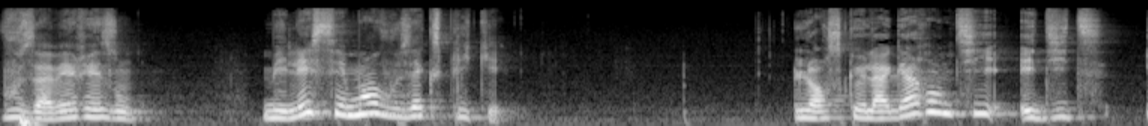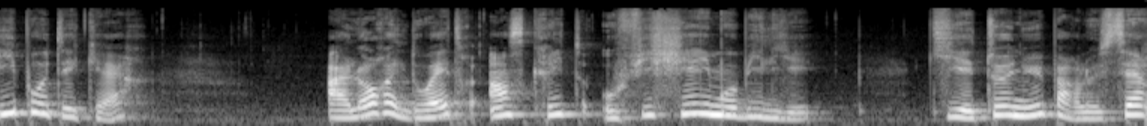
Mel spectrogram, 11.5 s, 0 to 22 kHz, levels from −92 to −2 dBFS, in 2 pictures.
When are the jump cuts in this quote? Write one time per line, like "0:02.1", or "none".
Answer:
none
